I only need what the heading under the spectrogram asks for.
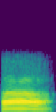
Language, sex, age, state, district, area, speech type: Sindhi, male, 30-45, Uttar Pradesh, Lucknow, urban, conversation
